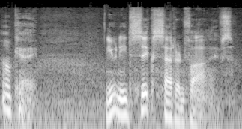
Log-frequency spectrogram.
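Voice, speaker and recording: An actor playing a cool, condescending presidential science adviser in a radio drama, dry, patronising and deliberate. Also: male voice, medium pitch, huge pitch swings, gravelly, a bit bright, a little hiss or hum, exaggerated voice. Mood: coolly bargaining.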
